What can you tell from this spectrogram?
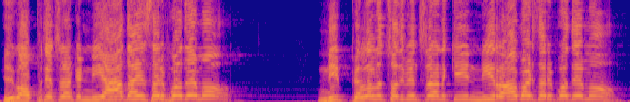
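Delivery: loud, rising sermon build; preaching at full force. Acted. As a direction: hammer each line home to the congregation.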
